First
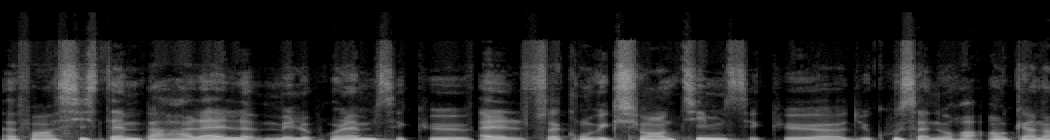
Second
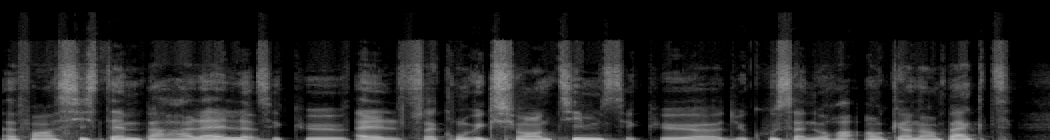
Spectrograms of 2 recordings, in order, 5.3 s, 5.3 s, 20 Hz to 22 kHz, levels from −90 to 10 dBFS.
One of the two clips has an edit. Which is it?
second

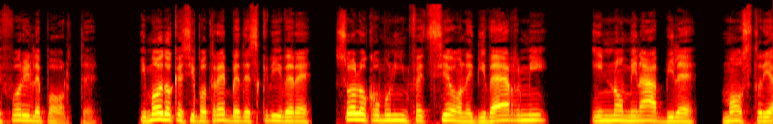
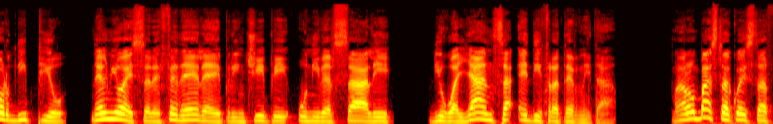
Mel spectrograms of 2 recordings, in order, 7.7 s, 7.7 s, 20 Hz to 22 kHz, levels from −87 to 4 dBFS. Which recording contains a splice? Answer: second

